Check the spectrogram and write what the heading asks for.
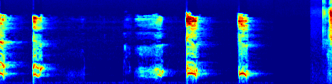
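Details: Croup (acute laryngotracheobronchitis) in a child: short bursts of harsh, barking coughs.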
